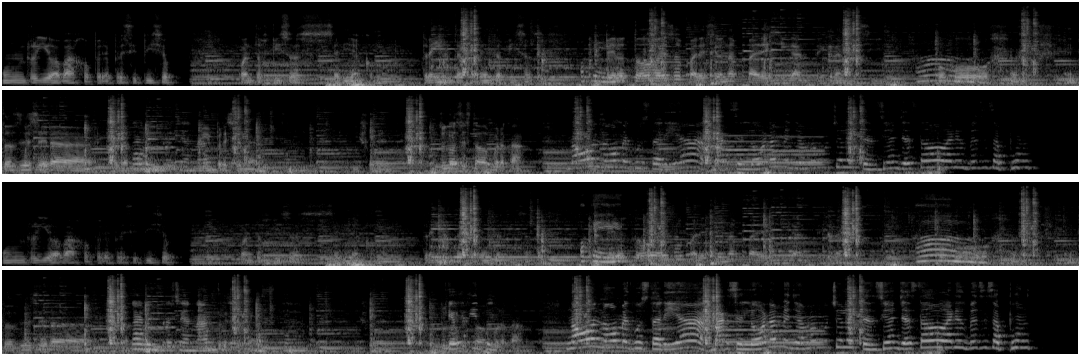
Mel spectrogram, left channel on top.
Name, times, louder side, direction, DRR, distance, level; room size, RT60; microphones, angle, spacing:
voice 1, 0.0-5.7 6.0-14.7 15.1-16.0 16.6-16.7, left 4 dB, 55° left, 0.4 m, -39 dB
sound 1, 1.9-19.0, equal, 5° left, 1.0 m, -41 dB
sound 2, 3.2-20.1, right 2 dB, 55° right, 1.4 m, -38 dB
sound 3, 4.4-4.6 4.9-5.1 5.3-5.6 5.9-7.9 8.2-8.5 8.8-14.1 14.4-14.7 15.0-15.2 15.7-15.8, right 2 dB, 30° right, 1.0 m, -42 dB
voice 2, 5.8-6.3 9.1-9.9 12.1-13.8 15.2-15.8 16.4-21.1, right 6 dB, 80° right, 0.4 m, -34 dB
2.6 x 2.0 x 2.6 m
head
